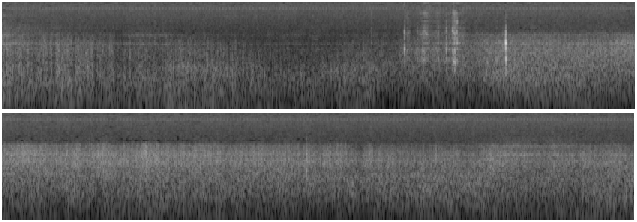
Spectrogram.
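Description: Strong wind rushes and buffets steadily outdoors.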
